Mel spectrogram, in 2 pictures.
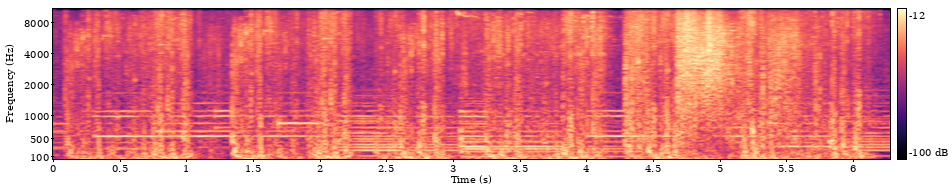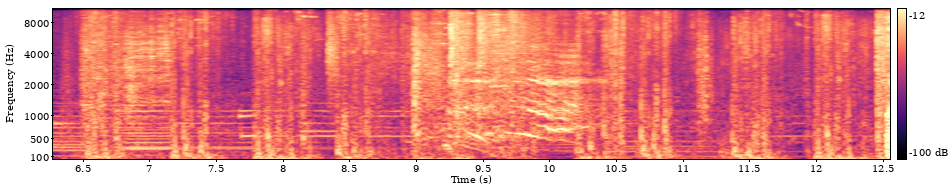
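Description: Horse hooves clip-clop at a steady gait in the medieval game Prophesy of Pendor, with tonal background music underneath and a brief clatter near the end.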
